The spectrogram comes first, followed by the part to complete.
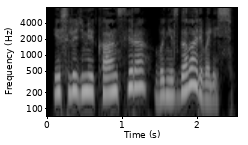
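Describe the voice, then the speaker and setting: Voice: medium pitch, expressive, a little fast, dark tone, no echo, clean studio sound, close to an everyday voice. A reader voicing a proud young male lord who speaks coldly and heavily in an audiobook. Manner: cold, clipped, heavy delivery. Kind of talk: audiobook character reading.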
